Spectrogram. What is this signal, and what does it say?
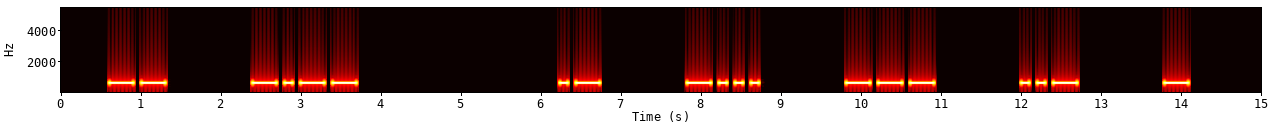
Morse code, heard as a keyed tone, about 12 wpm, spaced as for 6 wpm, 650 Hz. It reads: MY ABOUT
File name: Engelske ord 12-6 wpm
